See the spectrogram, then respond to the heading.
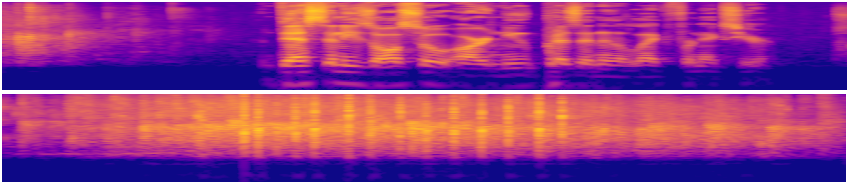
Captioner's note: applause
